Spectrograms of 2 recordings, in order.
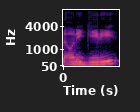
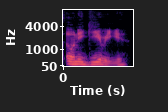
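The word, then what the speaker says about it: おにぎり: can I get an onii and it's like no it's not onii it's onigiri you're supposed to actually pronounce the r and I [ __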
